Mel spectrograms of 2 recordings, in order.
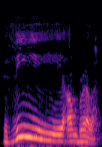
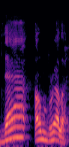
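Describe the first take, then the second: First: 'The' is said with a long 'thee' vowel. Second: 'The' is said with a short 'thuh' vowel. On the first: The speaker calls it right. "لا" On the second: The speaker calls it wrong. "ما ينفعش اقول"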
